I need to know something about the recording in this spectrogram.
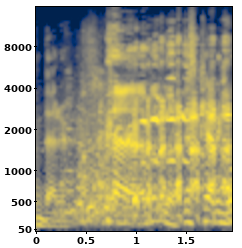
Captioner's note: Steelo laughs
